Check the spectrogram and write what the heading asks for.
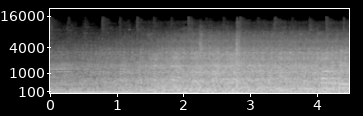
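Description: Low, steady rumble of a slow-moving road vehicle, growing a little louder over the first second or so.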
